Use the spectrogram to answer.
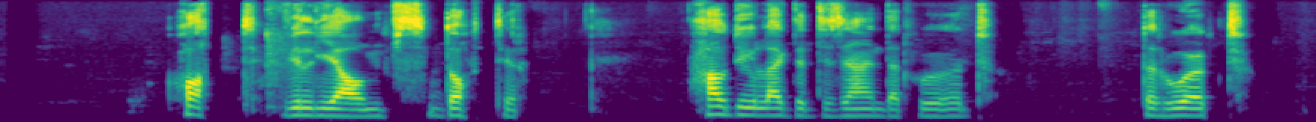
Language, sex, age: Icelandic, male, 20-29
